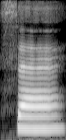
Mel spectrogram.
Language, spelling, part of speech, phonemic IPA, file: Cantonese, se3, romanization, /sɛː˧/, Yue-se3.ogg
- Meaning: Jyutping transcription of 舍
